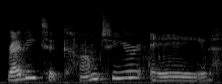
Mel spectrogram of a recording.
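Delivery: plain reading voice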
